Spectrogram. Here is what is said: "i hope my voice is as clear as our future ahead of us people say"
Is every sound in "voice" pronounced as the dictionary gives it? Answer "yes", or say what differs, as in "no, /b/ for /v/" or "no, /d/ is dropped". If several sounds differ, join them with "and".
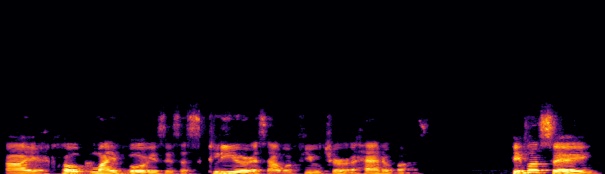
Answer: yes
